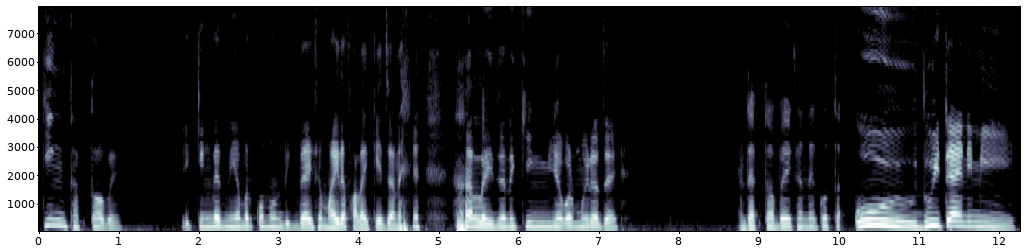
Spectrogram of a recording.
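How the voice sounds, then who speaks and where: A woman gives excited, boastful running commentary while playing a shooter game, speaking close to the mic. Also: fairly low pitch, no room sound. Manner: excited, boastful self-talk. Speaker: gamer streamer. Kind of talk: live gameplay commentary.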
